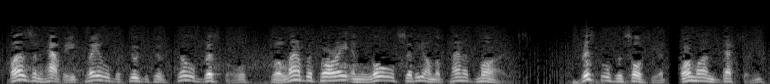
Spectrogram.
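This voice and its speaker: Higher-voiced man announcing vintage radio. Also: husky. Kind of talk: 1950s radio scripted narration. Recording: muffled, noisy 1950s radio recording.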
